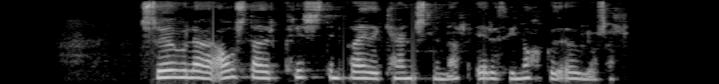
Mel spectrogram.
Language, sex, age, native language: Icelandic, female, 30-39, Icelandic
